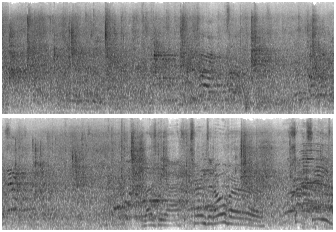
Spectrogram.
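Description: Skates scrape across ice in a large echoing hall.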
